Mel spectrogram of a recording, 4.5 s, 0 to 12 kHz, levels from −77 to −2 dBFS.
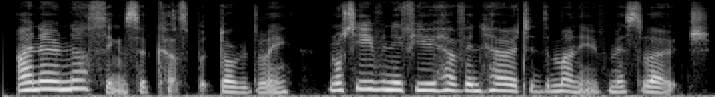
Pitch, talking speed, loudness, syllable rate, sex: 225 Hz, 230 wpm, -19 LUFS, 6.4 syllables/s, female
